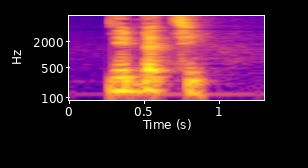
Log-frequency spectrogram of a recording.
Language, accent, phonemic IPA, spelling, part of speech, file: French, Canada, /de.ba.ti/, débattit, verb, LL-Q150 (fra)-débattit.wav
- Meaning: third-person singular past historic of débattre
